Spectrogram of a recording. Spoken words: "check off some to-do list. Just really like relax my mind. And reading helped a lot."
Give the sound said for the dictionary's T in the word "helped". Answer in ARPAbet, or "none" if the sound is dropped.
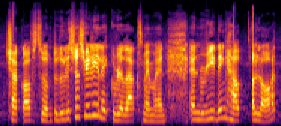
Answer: none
